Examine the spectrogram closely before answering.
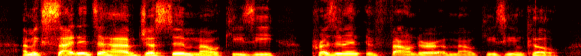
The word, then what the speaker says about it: Mahwikizi: How did you Mahwikizi? say Mahwikizi? Yeah. Mahwikizi. Yeah, yeah, yeah. Okay, Mahwikizi. I remember you said like the H is silent, and Yes.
